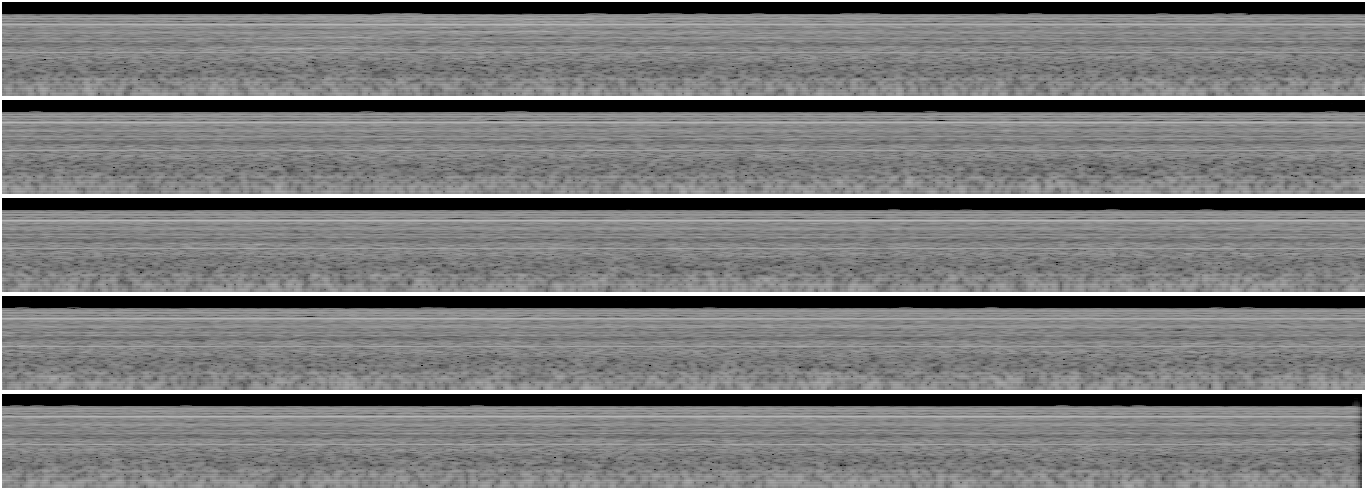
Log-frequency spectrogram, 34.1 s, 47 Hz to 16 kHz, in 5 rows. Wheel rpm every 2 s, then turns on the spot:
0, 0, 0, 0, 0, 0, 0, 0, 0, 0, 0, 0, 0, 0, 0, 0, 0.
none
